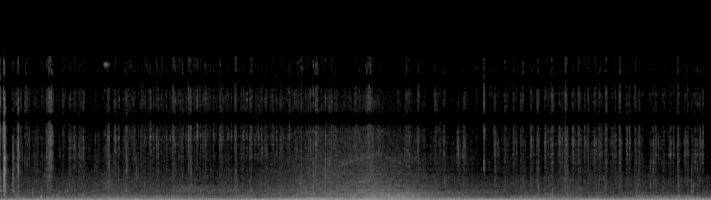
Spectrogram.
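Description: Faint small clicks and scrapes of mounting screws being threaded in by hand in a car's engine bay, over a steady low hum; a low rumble swells and fades in the middle.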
